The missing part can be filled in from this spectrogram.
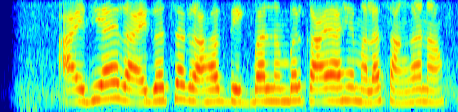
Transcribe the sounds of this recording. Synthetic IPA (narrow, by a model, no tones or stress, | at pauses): a̰jd̪ʱiajɾajɡət͡saɡɾaɦək̚d̪ek̚ʰbalnəmbəɾkajaɦeməlasaŋɡana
